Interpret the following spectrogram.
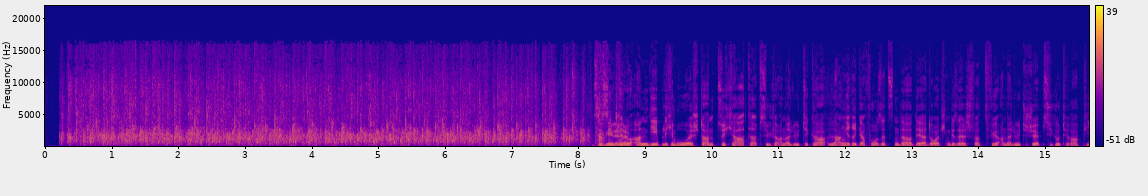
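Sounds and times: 
crowd applause: 0:00.1 - 0:08.8
speech: 0:08.3 - 0:15.6.

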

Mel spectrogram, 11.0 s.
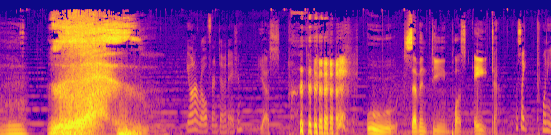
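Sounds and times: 
person imitating a beast's bellow with a gravelly roar: 0:00.0 - 0:02.9
speech: 0:04.3 - 0:11.0
laughter: 0:06.0 - 0:07.0.

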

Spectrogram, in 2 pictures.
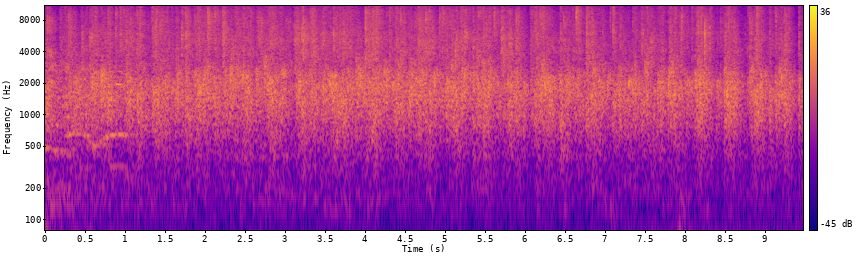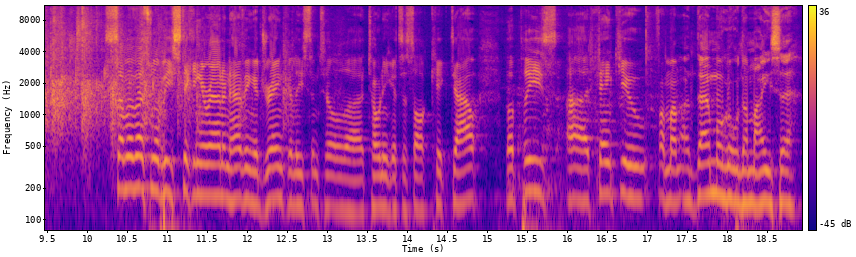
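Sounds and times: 
slow handclap from audience: 0:00.0 - 0:12.7
speech: 0:10.4 - 0:18.9.

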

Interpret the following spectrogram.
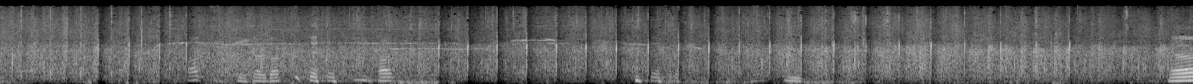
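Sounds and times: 
audience applause: 0:00.0 - 0:11.9
person speaking and laughing: 0:01.9 - 0:04.0, 0:06.4 - 0:06.8, 0:07.8 - 0:08.1
speech: 0:01.9 - 0:04.2, 0:06.5 - 0:06.8, 0:11.7 - 0:11.9.

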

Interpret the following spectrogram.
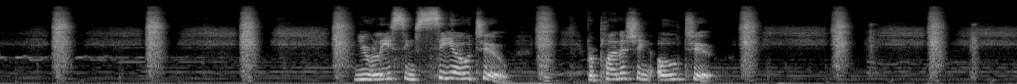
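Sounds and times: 
sharp forceful exhalations through the nose in a breathing exercise: 0:00.3 - 0:03.6, 0:05.3 - 0:05.8, 0:07.4 - 0:10.1
speech: 0:03.5 - 0:07.2.

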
